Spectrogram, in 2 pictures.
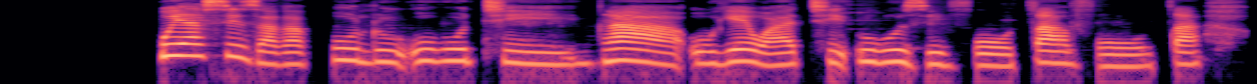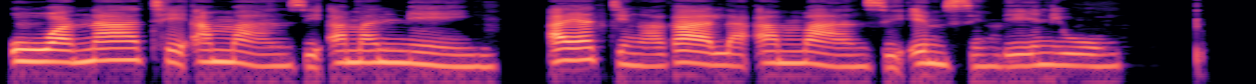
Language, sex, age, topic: North Ndebele, male, 25-35, health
